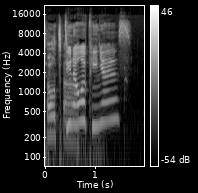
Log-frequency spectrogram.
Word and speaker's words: piñas: Spanish for pineapple yeah it's spelled with on Enya it's like an N with a little over it you know what I remember that now from likes you pronounce that as yeah yeah yeah like Nina yes Nina I don't know why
